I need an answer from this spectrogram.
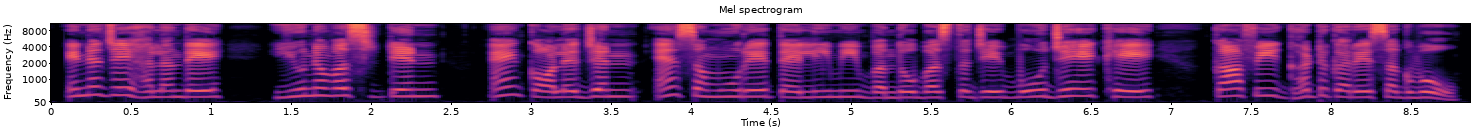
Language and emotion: Sindhi, neutral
